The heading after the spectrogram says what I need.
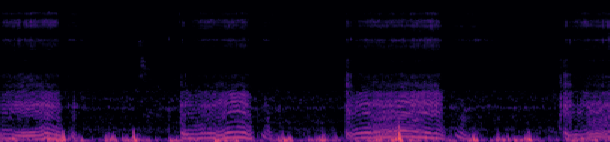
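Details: Repeated low, drawn-out groaning snores with quieter breaths between them from a sleeping Chihuahua dog; snoring.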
